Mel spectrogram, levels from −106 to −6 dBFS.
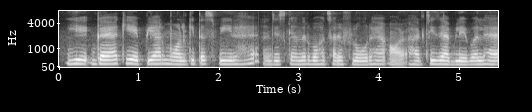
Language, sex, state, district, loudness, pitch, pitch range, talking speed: Magahi, female, Bihar, Gaya, -18 LUFS, 190 Hz, 185-205 Hz, 205 wpm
